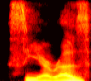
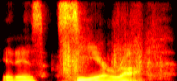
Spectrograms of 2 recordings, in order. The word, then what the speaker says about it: Sierra: It's already plural without the s. So, it's not Sierra's. It is Sierra.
